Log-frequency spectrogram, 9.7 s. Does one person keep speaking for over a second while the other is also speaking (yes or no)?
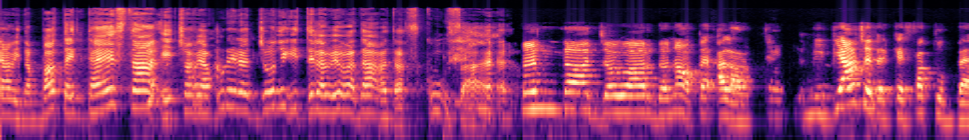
no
